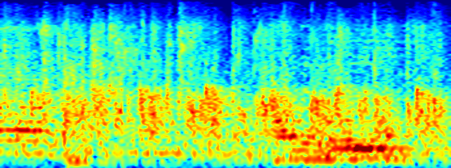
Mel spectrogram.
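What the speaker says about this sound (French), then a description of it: "Je crois que vous allez applaudir." Church congregation clapping and applauding during a bilingual English-French sermon, a steady broadband wash of many hands lasting throughout, close and fairly loud, with voices mixed in.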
